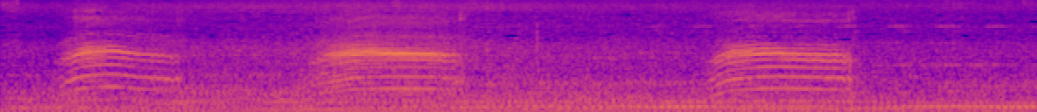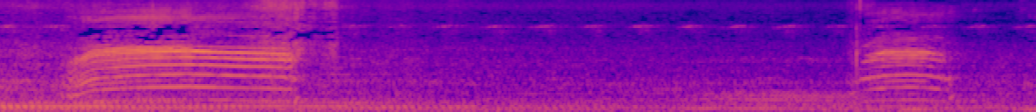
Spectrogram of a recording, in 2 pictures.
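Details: Series of five plaintive cat meows calling its companions, each arching up and down in pitch, the fourth longest, with a low rumbling hum underneath and a gap before the last.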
